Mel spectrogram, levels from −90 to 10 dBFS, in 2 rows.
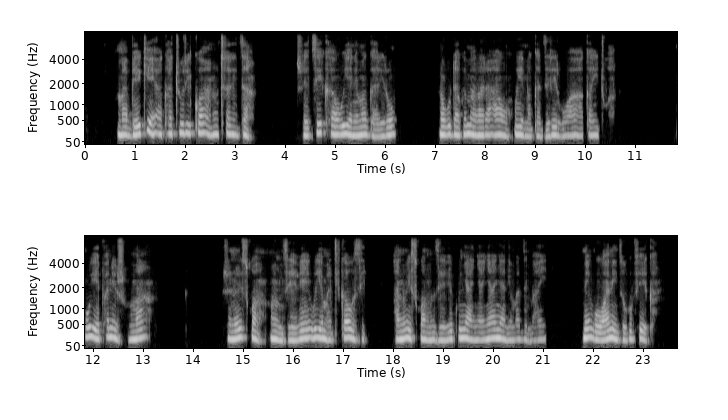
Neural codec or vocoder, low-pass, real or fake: codec, 16 kHz, 16 kbps, FreqCodec, smaller model; 7.2 kHz; fake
